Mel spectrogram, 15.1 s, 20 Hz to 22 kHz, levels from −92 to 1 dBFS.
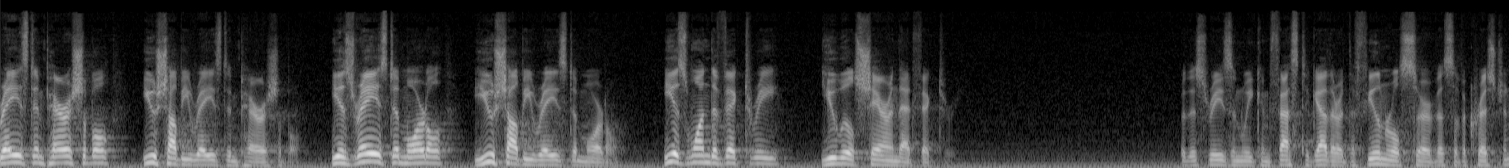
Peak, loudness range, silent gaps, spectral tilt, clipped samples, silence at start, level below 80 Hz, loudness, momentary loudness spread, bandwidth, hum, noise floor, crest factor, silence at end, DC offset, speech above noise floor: -6 dBFS; 11 LU; none; -6 dB/octave; under 0.1%; 0 s; -46 dBFS; -25 LUFS; 13 LU; 16.5 kHz; 60 Hz at -50 dBFS; -47 dBFS; 20 dB; 0 s; under 0.1%; 23 dB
